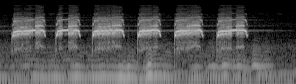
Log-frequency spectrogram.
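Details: Osprey, one of a nesting pair near Charlo, Montana, heard on a nest camera: six short, harsh whistled chirps in an even series over about two and a half seconds, with a low hum beneath.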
